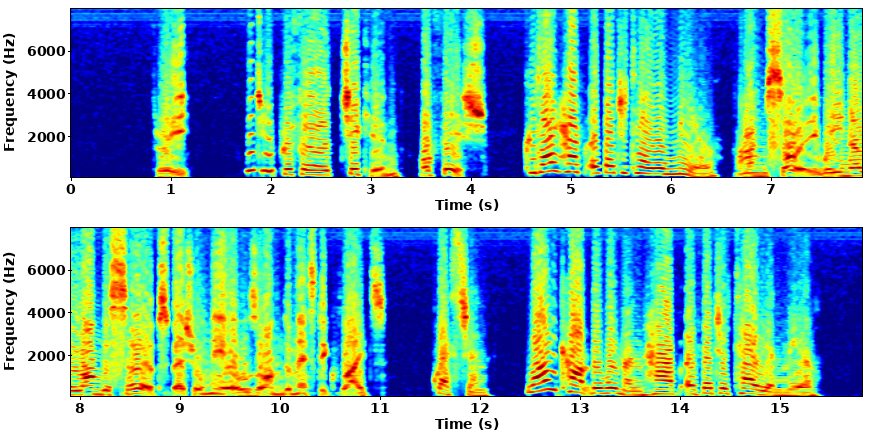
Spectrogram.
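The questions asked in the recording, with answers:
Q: Why can't the woman have a vegetarian meal?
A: Special meals are no longer served on domestic flights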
